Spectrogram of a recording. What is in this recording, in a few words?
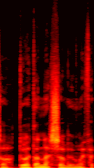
"nesaf", Welsh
